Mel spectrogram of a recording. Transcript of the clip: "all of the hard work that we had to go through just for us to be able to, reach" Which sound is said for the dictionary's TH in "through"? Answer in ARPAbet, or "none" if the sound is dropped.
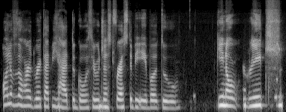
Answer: TH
